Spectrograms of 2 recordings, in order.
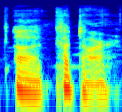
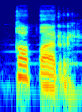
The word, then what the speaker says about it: Qatar: Talk to me a little bit about Qatar. All right, because how do you say it in Arabic properly for all of us Americans? Qatar.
